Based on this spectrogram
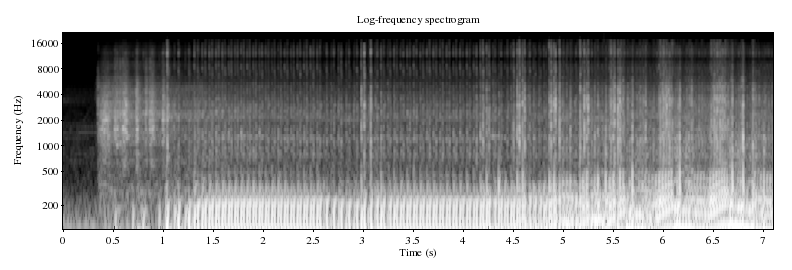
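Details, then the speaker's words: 1998 Honda Shadow 750 ACE during restoration (new tank, new air filter): brief crank then lumpy loping V-twin idle with deep exhaust thump and one blip; runs clean, normal. "I'll give you another little little crank up so you can hear the pipes, but uh that's about it."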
